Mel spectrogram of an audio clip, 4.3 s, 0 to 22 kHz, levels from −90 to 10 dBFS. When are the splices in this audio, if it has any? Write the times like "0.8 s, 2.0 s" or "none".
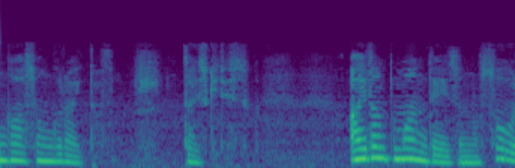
1.5 s, 3.3 s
